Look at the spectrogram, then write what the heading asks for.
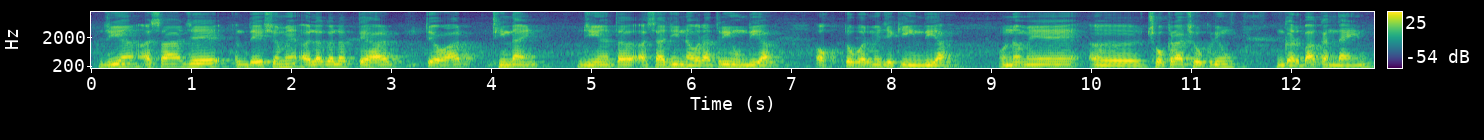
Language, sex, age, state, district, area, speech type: Sindhi, male, 18-30, Maharashtra, Mumbai Suburban, urban, spontaneous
